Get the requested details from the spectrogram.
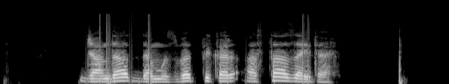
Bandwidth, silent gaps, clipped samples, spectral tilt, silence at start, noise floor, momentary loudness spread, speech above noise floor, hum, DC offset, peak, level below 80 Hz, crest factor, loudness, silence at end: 11 kHz; 3.45-3.59 s, 3.69-3.93 s; under 0.1%; -8 dB/octave; 0.8 s; -73 dBFS; 19 LU; 59 dB; none; under 0.1%; 0 dBFS; -44 dBFS; 16 dB; -15 LUFS; 0.45 s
